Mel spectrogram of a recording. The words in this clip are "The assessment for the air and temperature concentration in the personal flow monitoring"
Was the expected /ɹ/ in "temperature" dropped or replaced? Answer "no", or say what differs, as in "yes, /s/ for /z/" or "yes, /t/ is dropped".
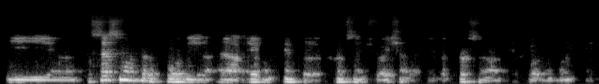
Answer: yes, /ɹ/ is dropped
